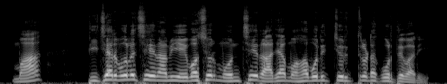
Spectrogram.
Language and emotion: Bengali, happy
